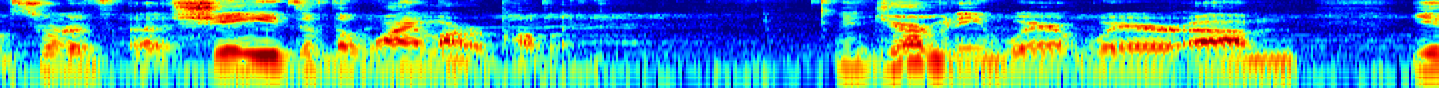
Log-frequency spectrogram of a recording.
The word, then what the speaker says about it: Weimar: early 30s was the Weimar Republic, or Weimar. That's the way Germans pronounce it.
